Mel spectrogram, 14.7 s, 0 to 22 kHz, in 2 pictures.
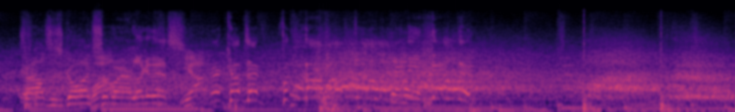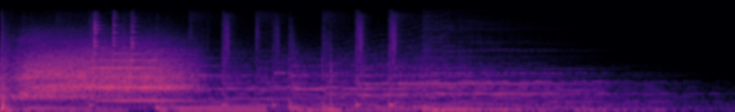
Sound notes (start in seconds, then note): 5.8 ref slams hands; 8.2 bell rings; 10.7 light upbeat music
